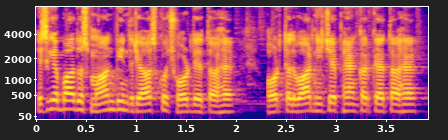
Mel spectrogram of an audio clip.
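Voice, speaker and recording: A man's voice: on the high side, fast. Pakistani man narrating a drama recap. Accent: Pakistani Urdu. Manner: steady storytelling, reads out characters' lines in his own voice. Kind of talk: scripted narration. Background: faint background music.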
